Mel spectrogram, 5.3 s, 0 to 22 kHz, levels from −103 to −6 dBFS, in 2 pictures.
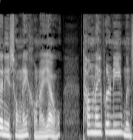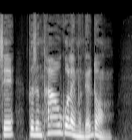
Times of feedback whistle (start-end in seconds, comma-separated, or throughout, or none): none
